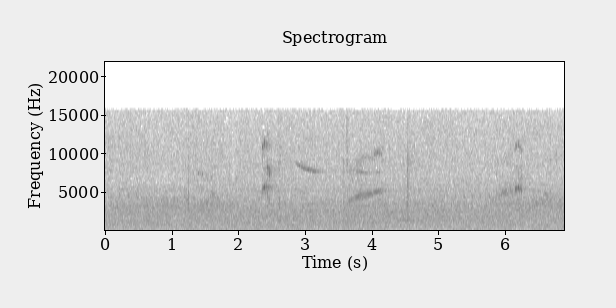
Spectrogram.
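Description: Quiet outdoor ambience: a faint steady hiss, with a few faint, high, short bird chirps scattered through it.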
